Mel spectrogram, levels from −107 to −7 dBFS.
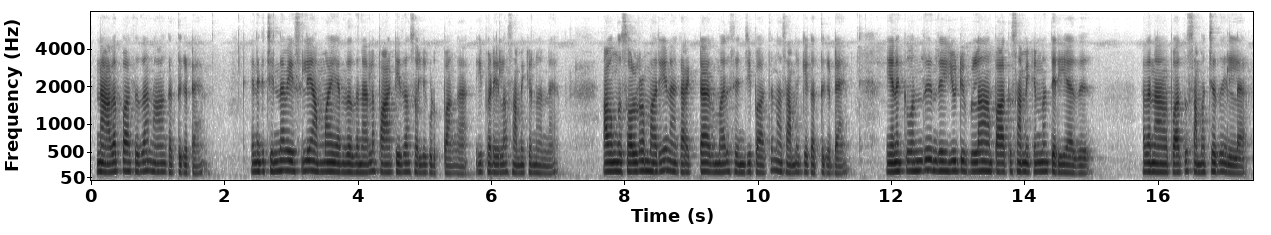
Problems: none marked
